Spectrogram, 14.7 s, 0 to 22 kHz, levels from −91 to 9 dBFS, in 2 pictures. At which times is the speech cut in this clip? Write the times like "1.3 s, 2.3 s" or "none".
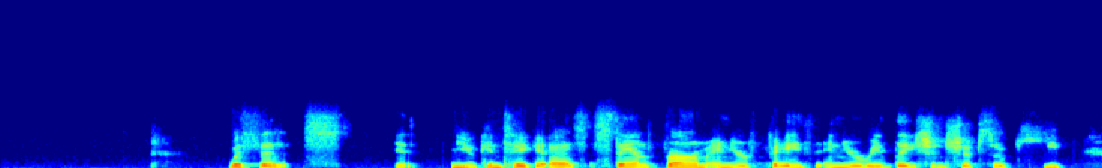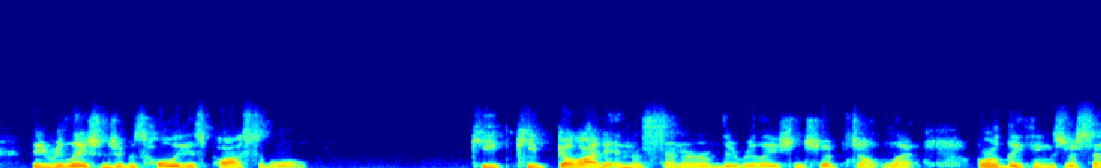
none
